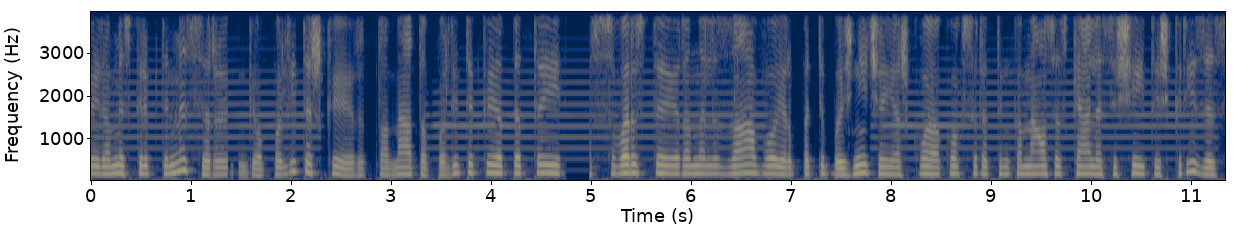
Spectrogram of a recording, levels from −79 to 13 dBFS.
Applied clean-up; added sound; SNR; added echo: none; Wind instrument, woodwind instrument; 19 dB; none.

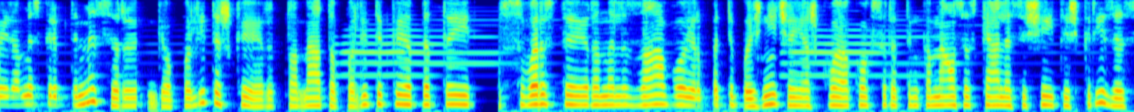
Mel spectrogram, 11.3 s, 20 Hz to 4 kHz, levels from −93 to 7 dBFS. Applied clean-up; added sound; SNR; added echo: classical method log-MMSE.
